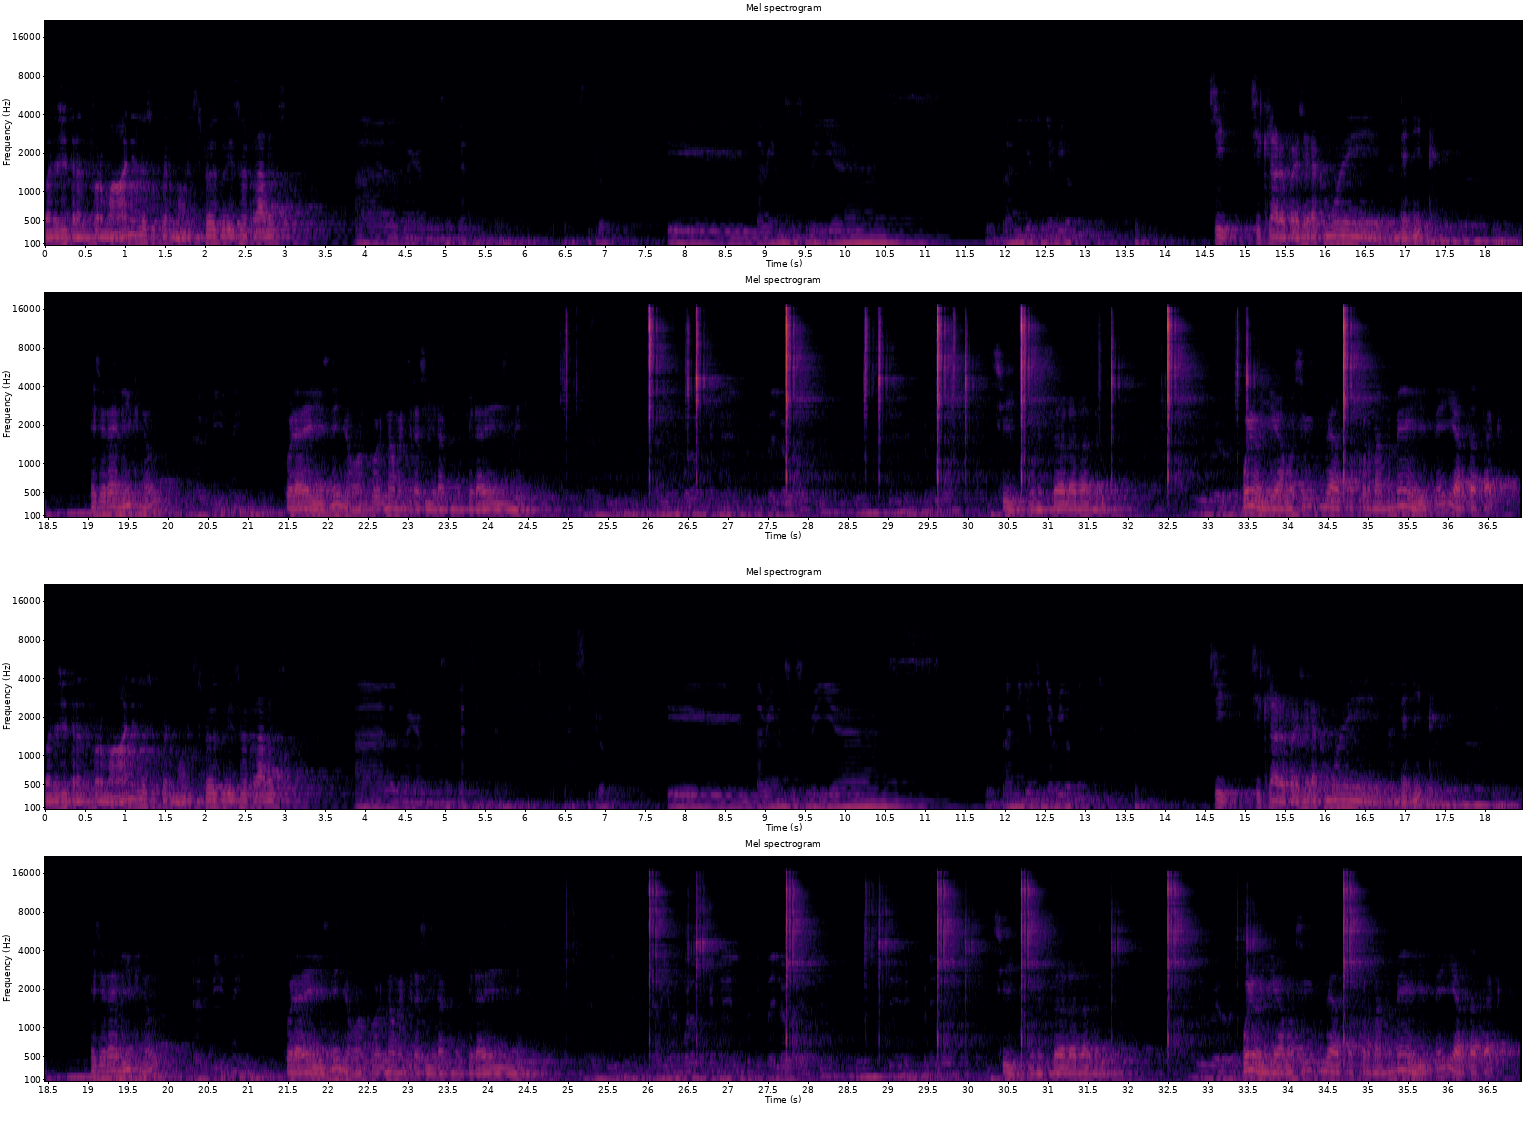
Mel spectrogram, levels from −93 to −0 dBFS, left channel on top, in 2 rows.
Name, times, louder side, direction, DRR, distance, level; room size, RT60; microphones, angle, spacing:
voice 1, 0.0-3.0 14.6-17.4 19.0-19.9 21.5-24.5 30.3-31.8 33.4-36.7, left 1 dB, 20° left, 2 dB, 1.6 m, -57 dB
voice 2, 3.9-7.5 7.8-11.2 11.8-13.3 13.6-13.8 16.8-19.8 20.3-22.4 25.2-29.9 30.3-30.5 32.7-33.9, equal, 25° right, 2 dB, 3.6 m, -65 dB
sound 1, 24.2-35.7, left 12 dB, 80° left, 2.0 m, -50 dB
30.0 x 22.0 x 8.2 m, 2.2 s
head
